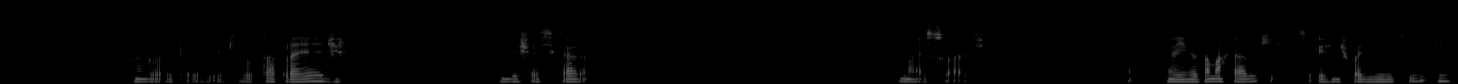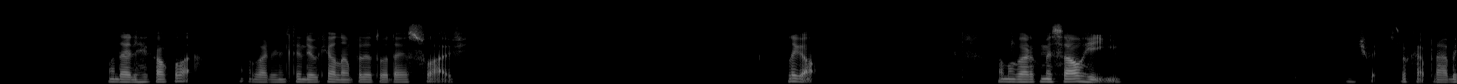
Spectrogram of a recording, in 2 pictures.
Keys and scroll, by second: 5.2 r, 8.3 w.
